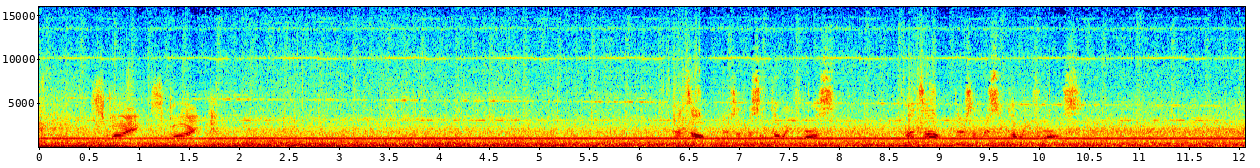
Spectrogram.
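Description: A fighter jet engine from a video game roars steadily and loudly for the whole stretch. Short, high-pitched chirping bursts break through now and then.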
